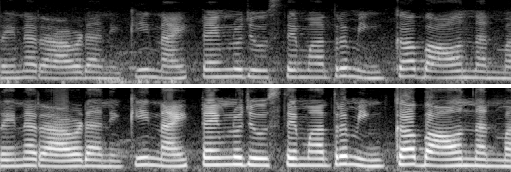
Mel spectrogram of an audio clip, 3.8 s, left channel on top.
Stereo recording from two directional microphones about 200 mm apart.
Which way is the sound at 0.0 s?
35° right (ahead or behind).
